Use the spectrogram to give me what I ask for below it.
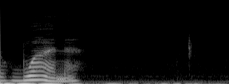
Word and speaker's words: one: not doing anything here the word is one and the spelling exists because we used to say own we don't say own anymore we say one okay so there's one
